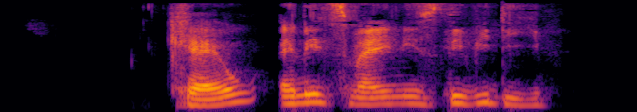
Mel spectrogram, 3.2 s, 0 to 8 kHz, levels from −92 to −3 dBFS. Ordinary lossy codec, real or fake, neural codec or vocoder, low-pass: AAC, 32 kbps; real; none; 7.2 kHz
